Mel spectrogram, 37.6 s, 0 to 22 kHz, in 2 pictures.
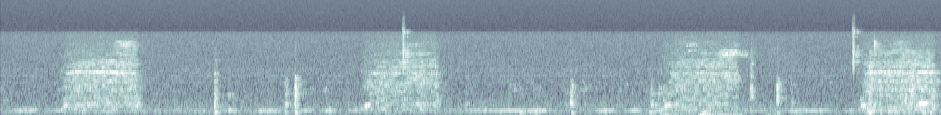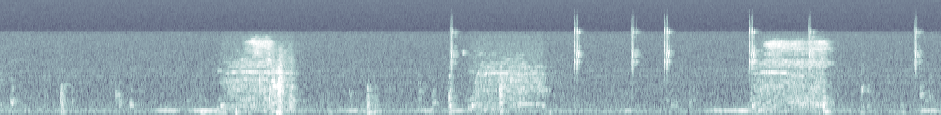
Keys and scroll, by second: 2.5 q, 2.6 Tab, 6.2-9.4 typing, 16.3 space, 16.5 Up, 16.8 Return, 23.9-24.7 typing, 26.5-27.7 typing, 29.0-37.6 typing.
